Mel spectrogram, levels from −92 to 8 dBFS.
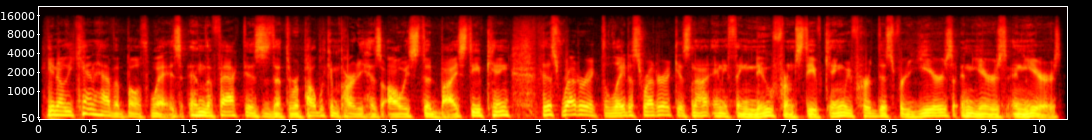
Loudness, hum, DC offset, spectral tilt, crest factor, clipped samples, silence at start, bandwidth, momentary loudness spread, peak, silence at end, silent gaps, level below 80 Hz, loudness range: -17 LUFS; none; under 0.1%; -6 dB/octave; 12 dB; under 0.1%; 0.05 s; 16 kHz; 4 LU; -4 dBFS; 0.1 s; none; -34 dBFS; 1 LU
